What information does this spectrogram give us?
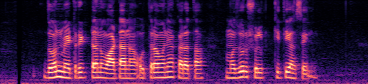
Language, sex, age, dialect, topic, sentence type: Marathi, male, 18-24, Standard Marathi, agriculture, question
